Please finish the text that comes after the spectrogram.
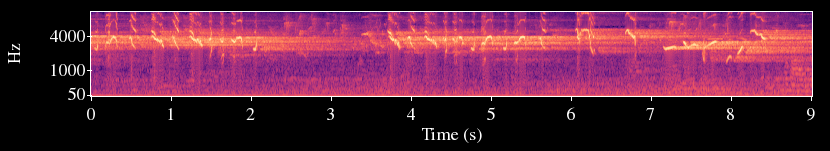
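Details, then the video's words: Oriental magpie-robin song, harsh clear material meant to provoke other birds into singing; dense bursts of sharp whistles, upslurs and chirps, several phrases overlapping in a loud layered stream with short pauses between phrases. "PANCINGAN KACER Buka Ekor KONSLET bongkar MATERI KASAR JERNIH agar KACER emosi"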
